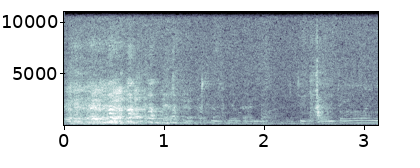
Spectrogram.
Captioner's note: laughing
